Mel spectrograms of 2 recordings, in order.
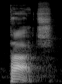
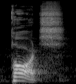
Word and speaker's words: touch: We pronounce it as touch.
